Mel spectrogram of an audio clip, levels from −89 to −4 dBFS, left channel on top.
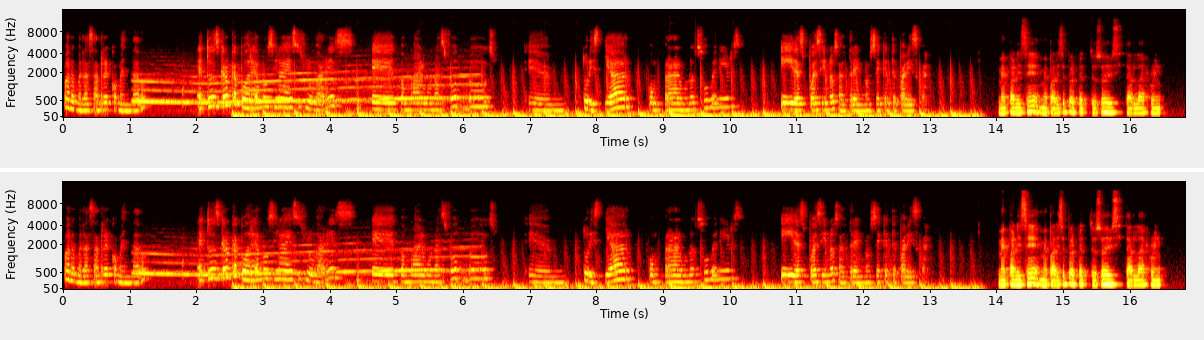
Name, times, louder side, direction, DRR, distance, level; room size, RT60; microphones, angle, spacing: voice 1, 0.0-1.2 2.0-4.3 4.6-6.4 7.0-7.5 7.8-8.5 8.8-10.1 10.8-12.8, left 1 dB, 55° left, 2.3 m, -29 dB
sound 1, 1.0-6.3, left 3 dB, 35° left, 0.9 m, -32 dB
sound 2, 2.5-13.8, left 3 dB, 70° left, 0.7 m, -31 dB
voice 2, 14.0-16.5, right 3 dB, 25° right, 0.4 m, -21 dB
10.5 x 3.9 x 3.9 m
head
